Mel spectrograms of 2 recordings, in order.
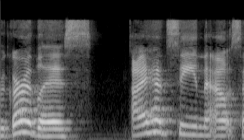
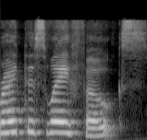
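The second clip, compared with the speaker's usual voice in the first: put-on genteel, proper old Southern gentleman accent, pitched higher; 6 semitones higher than usual. Describing a very proper southern man who spoke to them: proper southern gentleman impression. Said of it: "I can't even talk like him".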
